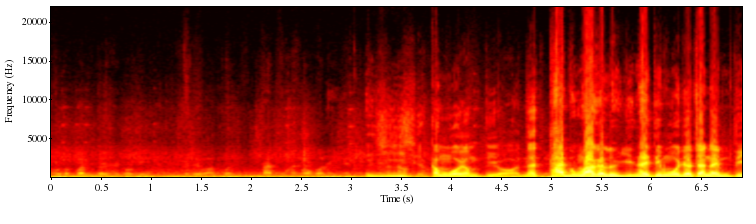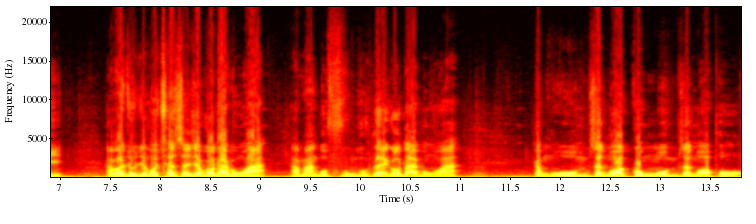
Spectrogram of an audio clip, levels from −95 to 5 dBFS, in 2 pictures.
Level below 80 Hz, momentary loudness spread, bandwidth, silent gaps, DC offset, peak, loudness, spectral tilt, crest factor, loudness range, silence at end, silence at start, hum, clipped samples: -26 dBFS; 23 LU; 16 kHz; none; under 0.1%; 0 dBFS; -11 LUFS; -6 dB/octave; 12 dB; 11 LU; 0 s; 0 s; none; 1%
